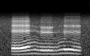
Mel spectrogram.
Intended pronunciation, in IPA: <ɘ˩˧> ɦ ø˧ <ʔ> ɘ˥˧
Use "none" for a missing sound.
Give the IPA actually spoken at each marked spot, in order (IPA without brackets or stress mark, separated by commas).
ɛ˩˧, ɦ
